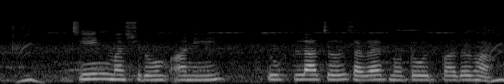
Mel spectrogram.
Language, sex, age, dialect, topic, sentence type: Marathi, female, 18-24, Southern Konkan, agriculture, statement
